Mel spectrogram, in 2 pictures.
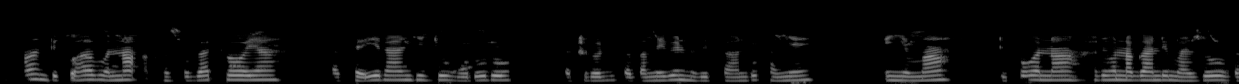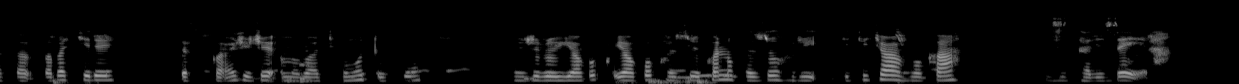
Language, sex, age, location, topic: Kinyarwanda, female, 50+, Musanze, finance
